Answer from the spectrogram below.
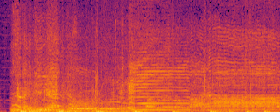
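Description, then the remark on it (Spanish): A dense crowd of Argentine football fans gathered at the Puerta de Jerez chants and cheers loudly outdoors, celebrating their team's World Cup victory, voices merging into a roar over a steady, pounding beat, with horns or whistles blaring partway through. “Pues este es el sonido de los argentinos que anoche se concentraban en la puerta de Jerez para celebrar la victoria de su equipo.”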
